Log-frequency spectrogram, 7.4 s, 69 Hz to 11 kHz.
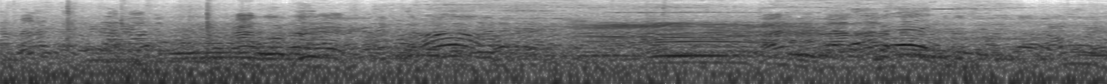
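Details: Friesian and crossbreed bull calves at the Ambari cattle market in Dinajpur, Bangladesh, on 24 August: several short, wavering moos, some rising and falling, over a steady market hubbub of murmuring voices.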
